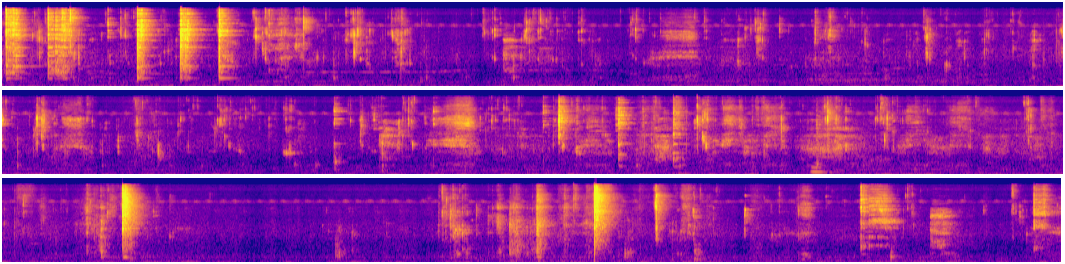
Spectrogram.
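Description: A person chewing instant noodles, with a metal fork and spoon clinking and scraping on a ceramic plate. There is a quick run of sharp clinks at the start, one loud clink about two-thirds of the way through, and more clinks near the end.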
